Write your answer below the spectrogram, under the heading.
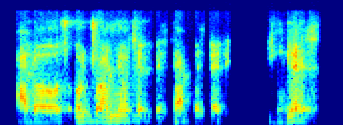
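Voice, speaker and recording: Speaking at a fairly slow pace, a man has a Cameroonian accent. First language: Yambasa (speaking Spanish). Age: 50s. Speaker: storyteller and writer. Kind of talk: interview. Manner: halting.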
